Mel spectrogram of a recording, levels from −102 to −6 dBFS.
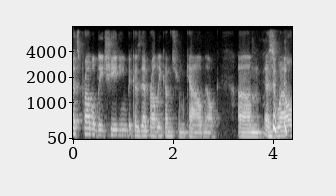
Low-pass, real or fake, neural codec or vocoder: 7.2 kHz; real; none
